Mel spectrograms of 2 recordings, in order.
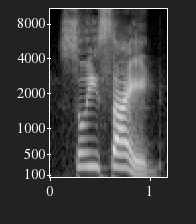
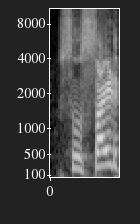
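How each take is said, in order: First: It is said with three syllables, soo-ee-side. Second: It is said with two syllables, soo-side. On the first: The speaker calls it right. "This is basically सुइसाइड" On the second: The speaker calls it wrong. "कुछ students इसको सुसाइड कहते हैं, जो कि गलत है।"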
